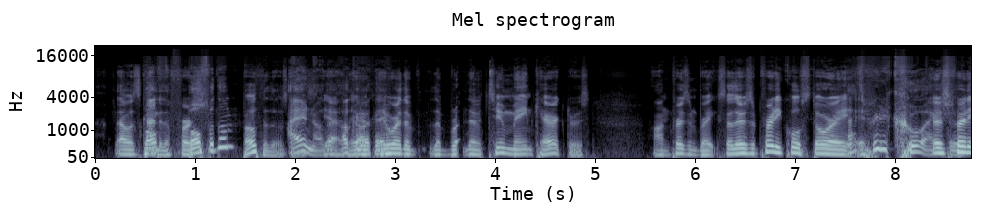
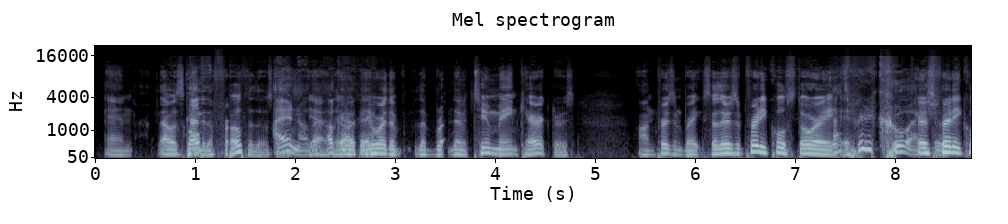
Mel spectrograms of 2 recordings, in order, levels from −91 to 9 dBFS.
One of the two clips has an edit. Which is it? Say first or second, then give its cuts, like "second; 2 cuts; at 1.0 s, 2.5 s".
second; 1 cut; at 1.3 s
